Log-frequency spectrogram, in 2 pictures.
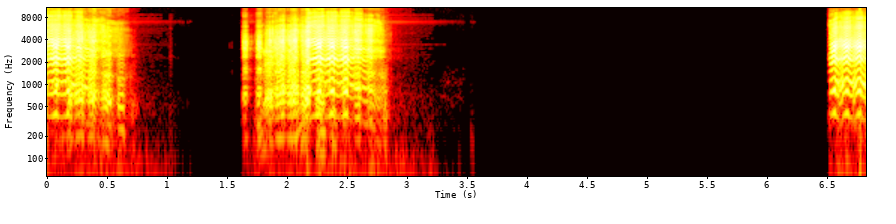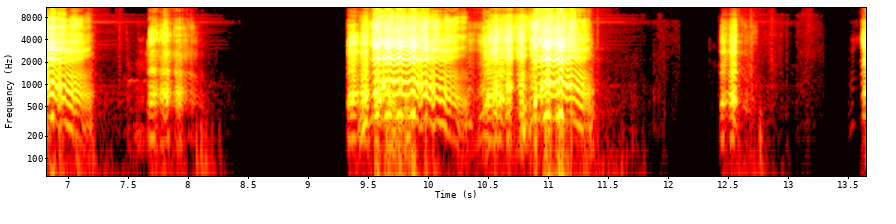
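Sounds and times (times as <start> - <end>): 
pygmy goat bleating: 0.0 - 0.7, 1.6 - 2.9, 6.5 - 8.1, 9.3 - 11.4, 12.4 - 12.8.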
